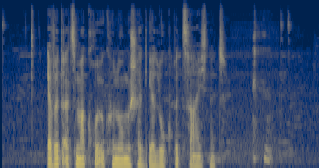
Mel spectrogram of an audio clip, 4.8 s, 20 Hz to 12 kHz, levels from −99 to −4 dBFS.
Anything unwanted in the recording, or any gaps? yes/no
yes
